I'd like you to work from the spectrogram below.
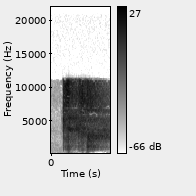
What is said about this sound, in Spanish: Ahí está. Ahí está. Gran momento. Me estoy destapando una cerveza en la cocina de un amigo en Barcelona.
